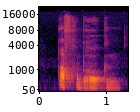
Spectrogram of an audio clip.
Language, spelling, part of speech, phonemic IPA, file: Dutch, afgebroken, verb, /ˈɑfxəˌbroːkə(n)/, Nl-afgebroken.ogg
- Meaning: past participle of afbreken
